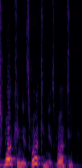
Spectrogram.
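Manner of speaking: breathless good news, called after someone; excited. Retold or imitated. Tutor chasing student, device fixed.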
